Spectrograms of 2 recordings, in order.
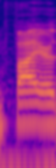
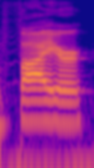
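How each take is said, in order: First: Said in the usual way. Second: Loud shout of fire; alarmed partygoer yelling fire; retold scream. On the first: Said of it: "everybody screaming". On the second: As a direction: yell fire as a panicked guest. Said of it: "people are screaming".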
